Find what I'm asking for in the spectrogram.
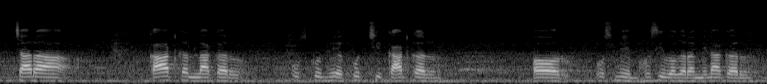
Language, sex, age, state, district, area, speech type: Urdu, male, 30-45, Bihar, Purnia, rural, spontaneous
